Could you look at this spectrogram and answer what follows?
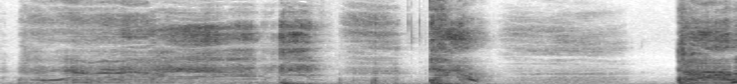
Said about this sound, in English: I still have a cough.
